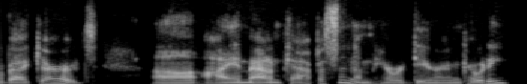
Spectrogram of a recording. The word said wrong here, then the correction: Dorian Cody: And I'm sorry, Dorian Cody.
